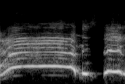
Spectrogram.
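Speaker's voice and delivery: put-on children screaming, loud and high-pitched.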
